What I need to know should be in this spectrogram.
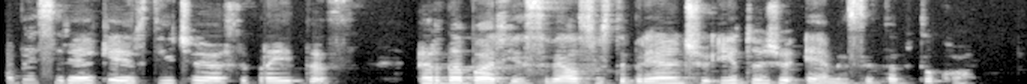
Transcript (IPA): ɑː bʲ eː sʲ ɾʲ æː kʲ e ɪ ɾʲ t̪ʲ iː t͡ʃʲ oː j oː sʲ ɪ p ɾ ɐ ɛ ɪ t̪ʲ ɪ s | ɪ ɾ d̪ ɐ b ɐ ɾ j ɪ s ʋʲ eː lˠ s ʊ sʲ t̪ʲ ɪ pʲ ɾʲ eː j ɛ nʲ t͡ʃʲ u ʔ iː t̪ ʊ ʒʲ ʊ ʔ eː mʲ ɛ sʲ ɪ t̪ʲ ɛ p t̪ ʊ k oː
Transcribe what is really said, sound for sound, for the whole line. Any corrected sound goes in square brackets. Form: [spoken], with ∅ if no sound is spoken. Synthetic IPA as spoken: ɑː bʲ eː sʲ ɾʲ æː kʲ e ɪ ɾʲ t̪ʲ iː t͡ʃʲ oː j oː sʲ ɪ p ɾ ɐ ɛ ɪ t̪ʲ ɪ s | ɪ ɾ d̪ ɐ b ɐ ɾ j ɪ s ʋʲ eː lˠ s ʊ sʲ t̪ʲ ɪ pʲ ɾʲ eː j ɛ nʲ t͡ʃʲ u ʔ iː t̪ ʊ ʒʲ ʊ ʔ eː mʲ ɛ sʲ ɪ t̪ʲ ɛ p t̪ ʊ k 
